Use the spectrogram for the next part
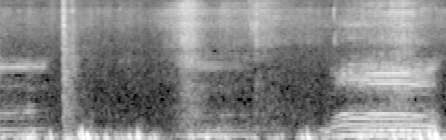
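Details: Goat at barley feeding time gives a short bleat at the start, then after chewing and rustling noises a longer, quavering, nasal bleat that holds steady for about a second before fading.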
